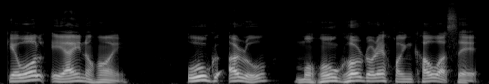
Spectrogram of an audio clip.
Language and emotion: Assamese, neutral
